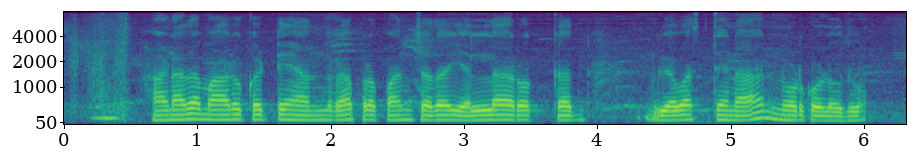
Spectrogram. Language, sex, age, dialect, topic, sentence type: Kannada, male, 18-24, Central, banking, statement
